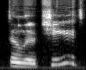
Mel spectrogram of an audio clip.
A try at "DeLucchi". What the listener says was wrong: actually DeLucchi. CHI in Italian has a hard C. If there was no H, it would be chi.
